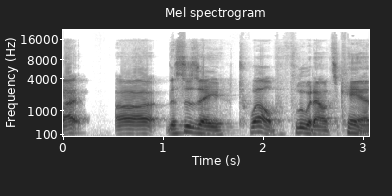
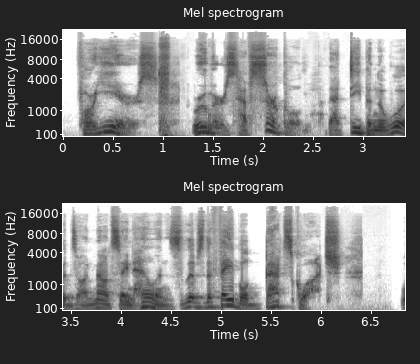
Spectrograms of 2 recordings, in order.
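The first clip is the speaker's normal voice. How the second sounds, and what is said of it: Put-on cool narrator voice. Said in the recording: “I'm going to try to read this in a cool voice”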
